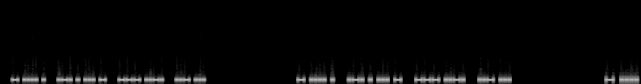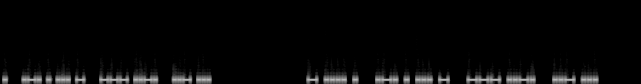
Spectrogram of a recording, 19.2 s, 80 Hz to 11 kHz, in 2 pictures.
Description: Morse code, heard as a keyed tone, about 34 wpm, 700 Hz. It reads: THE REST OF US THE REST OF US THE REST OF US THE REST OF US
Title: Speed-Racing - Sets of 4 Words 28wpm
